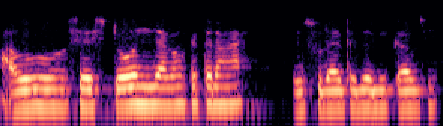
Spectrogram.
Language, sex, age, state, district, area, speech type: Odia, male, 18-30, Odisha, Ganjam, urban, conversation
